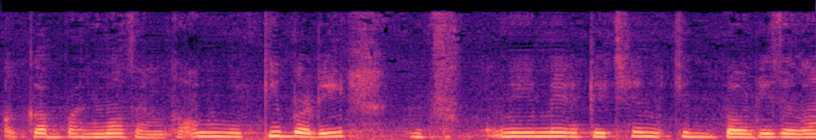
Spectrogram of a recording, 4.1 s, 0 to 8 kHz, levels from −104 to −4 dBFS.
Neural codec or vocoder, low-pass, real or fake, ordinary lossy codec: codec, 16 kHz, 1.1 kbps, Voila-Tokenizer; none; fake; none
